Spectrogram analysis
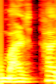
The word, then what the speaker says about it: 몰타: 그 저는 이제 몰타 공화국이라고 하는데 뭐 발음은 뭐 말타 이렇게 부르기도 하더라고요. 어, 위치는 지도를 첫 번째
